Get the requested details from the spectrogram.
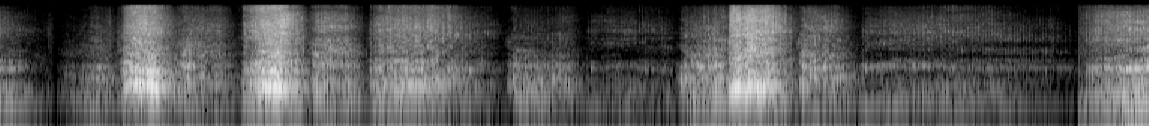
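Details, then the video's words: Sumatran tiger roaring close up, two meters from the recorder with basic equipment: three harsh, powerful roars about a second apart, a fainter rumble, a pause, then another loud roar and the start of one more. "sumatran tiger roar"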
